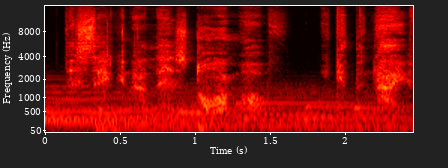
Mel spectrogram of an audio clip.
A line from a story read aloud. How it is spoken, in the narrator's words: whispered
